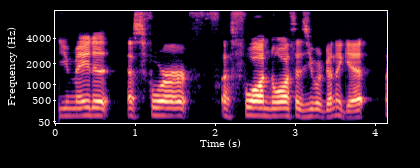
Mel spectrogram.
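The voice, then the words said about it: Put-on New York accent. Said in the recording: “Apparently I'm speaking in New York accent now.”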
